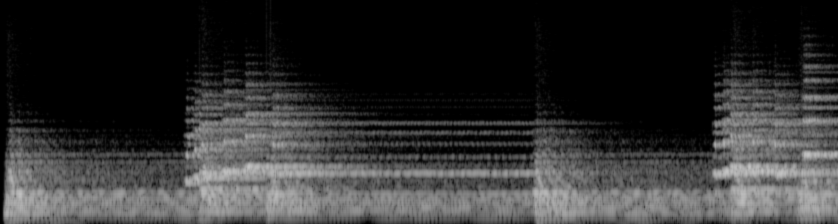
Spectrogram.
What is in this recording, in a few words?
Serum Chords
